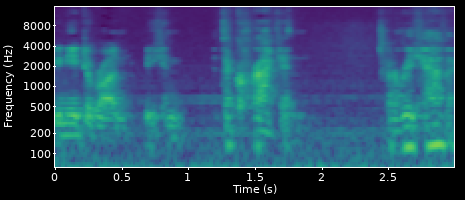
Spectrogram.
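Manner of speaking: hushed, barely voiced, very quiet whisper. A player's character, as close as possible to Artemis, speaks to her, whispering. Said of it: "and I whisper to her".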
